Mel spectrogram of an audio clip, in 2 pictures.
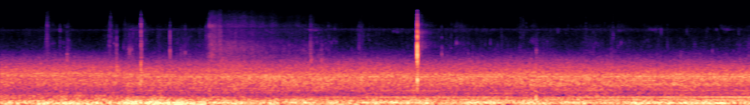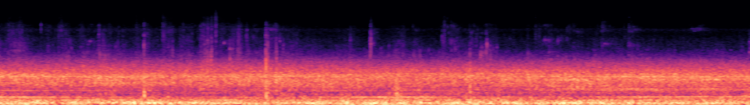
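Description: Footsteps and scuffs on a rocky, grassy creek bank, heard as faint scattered clicks over a steady low outdoor rumble, with one sharper tick about five and a half seconds in.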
